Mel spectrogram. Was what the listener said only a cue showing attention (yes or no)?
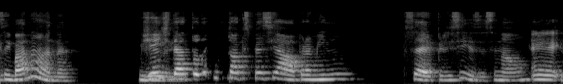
no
